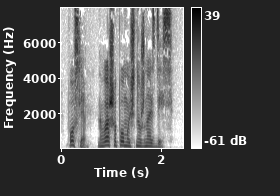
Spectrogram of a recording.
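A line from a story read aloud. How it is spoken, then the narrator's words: Curt, young man. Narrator (Russian): отрывисто бросил парень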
